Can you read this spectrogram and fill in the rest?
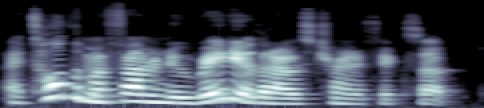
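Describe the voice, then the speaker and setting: A woman playing a chatty, gentle mechanic in an audio drama, rambling affectionately to a broken machine. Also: on the high side, very animated, racing. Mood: fond, chatty. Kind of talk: audio drama monologue, conversational.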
